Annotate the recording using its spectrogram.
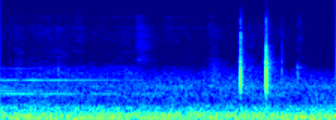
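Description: Wind buffeting the microphone, a steady low rumble. There are two sharp clicks near the end as the cast iron Dutch oven lid is handled.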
